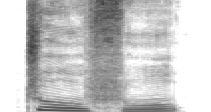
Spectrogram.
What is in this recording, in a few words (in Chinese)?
"祝福", Chinese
